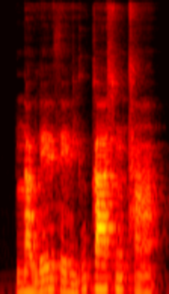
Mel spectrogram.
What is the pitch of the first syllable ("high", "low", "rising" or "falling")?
low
